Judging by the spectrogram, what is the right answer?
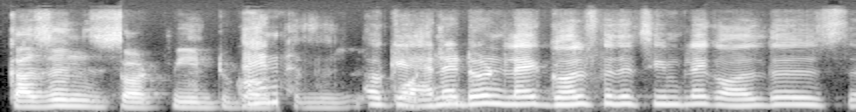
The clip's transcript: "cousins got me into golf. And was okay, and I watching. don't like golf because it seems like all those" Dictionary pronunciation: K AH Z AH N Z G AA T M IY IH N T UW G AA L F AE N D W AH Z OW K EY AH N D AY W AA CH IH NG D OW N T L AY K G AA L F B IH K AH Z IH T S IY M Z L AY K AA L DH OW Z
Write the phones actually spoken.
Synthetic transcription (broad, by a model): K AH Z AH N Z G AA T M IY IH N T UW G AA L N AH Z OW K EY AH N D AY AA IH D OW N T L AY K G AA L F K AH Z IH T S IY M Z L AY K AA L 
